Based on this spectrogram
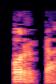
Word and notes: orca: espagnol

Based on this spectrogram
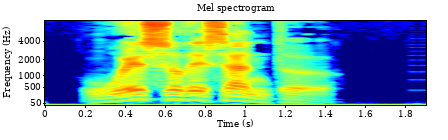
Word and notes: hueso de santo: espagnol

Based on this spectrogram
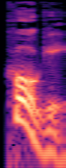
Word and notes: corgi: anglais

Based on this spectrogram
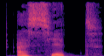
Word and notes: assiette: francais

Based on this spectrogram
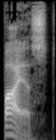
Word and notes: biased: anglais

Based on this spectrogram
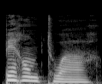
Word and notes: péremptoire: francais

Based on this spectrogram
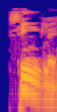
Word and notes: single: espagnol

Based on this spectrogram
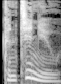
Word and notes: continue: anglais

